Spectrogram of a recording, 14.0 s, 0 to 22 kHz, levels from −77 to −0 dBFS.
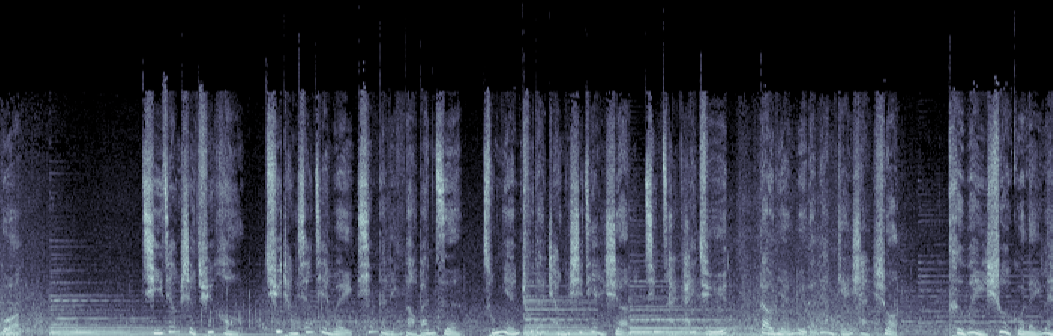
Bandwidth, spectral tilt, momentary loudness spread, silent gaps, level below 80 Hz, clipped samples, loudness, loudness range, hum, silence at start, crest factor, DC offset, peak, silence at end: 18 kHz; -3.5 dB/octave; 8 LU; none; -30 dBFS; under 0.1%; -16 LUFS; 2 LU; none; 0 s; 16 dB; under 0.1%; 0 dBFS; 0 s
